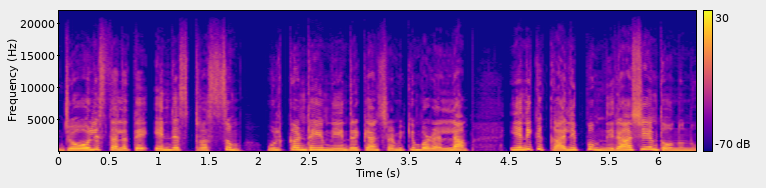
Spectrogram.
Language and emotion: Malayalam, angry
